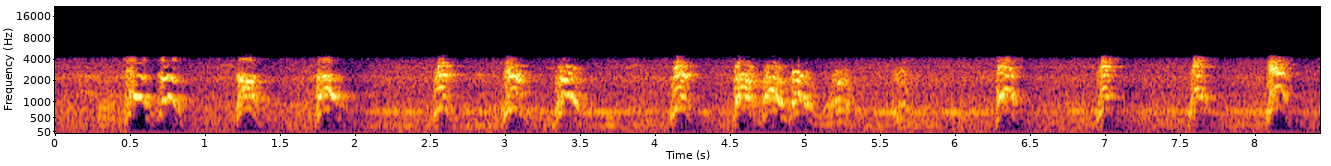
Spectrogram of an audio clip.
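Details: Chihuahua barking at nothing in particular, repeated high yappy barks, singly and in quick pairs, roughly every half to one second, over a constant low electrical hum.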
